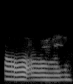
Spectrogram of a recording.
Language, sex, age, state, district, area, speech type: Assamese, female, 18-30, Assam, Sivasagar, rural, conversation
